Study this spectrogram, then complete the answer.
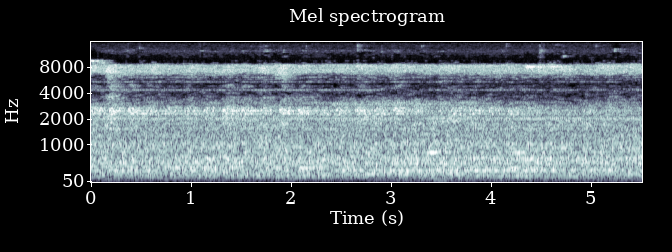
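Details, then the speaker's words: LG 7 kg top-load smart inverter washing machine, gentle wool wash, spin mode in its final minute: smooth steady whir with faint even tone, no thumping or grinding; normal spin cycle. "Spin మోడ్లో 1 minute దగ్గర wash ఈ రకంగా ఉంది. చాలా ఫాస్ట్గా dry చేస్తుంది క్లాత్స్ని."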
